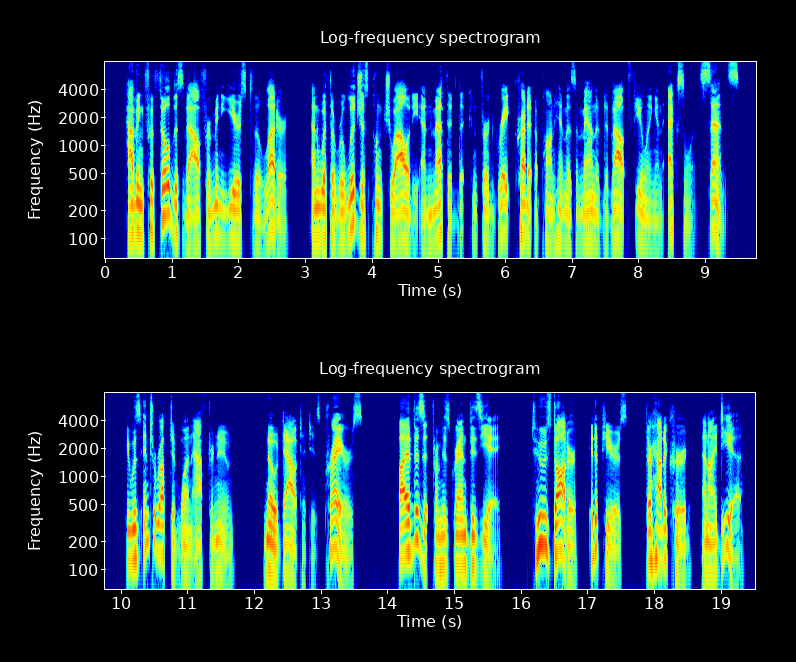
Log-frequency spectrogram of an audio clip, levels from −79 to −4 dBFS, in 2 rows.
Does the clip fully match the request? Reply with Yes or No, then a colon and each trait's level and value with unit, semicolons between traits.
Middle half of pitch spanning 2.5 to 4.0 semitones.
No: average, 4.6 semitones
